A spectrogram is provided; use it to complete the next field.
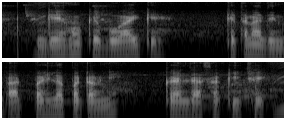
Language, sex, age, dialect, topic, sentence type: Magahi, male, 25-30, Western, agriculture, question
